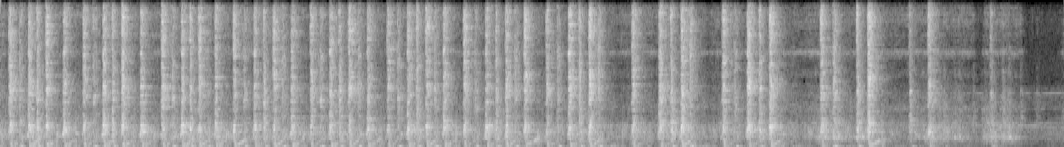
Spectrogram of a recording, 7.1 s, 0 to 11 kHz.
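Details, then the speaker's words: 1971 VW Beetle project, engine started with no exhaust fitted: loud, raw, uneven popping dying away after about six seconds; owner unsure if it sounds good, needs the exhaust on to judge the pistons. "You can hear the pistons going up and down, but there we are. Don't know if that sounds good or not. I need the exhaust on it to get a proper feel for the pistons and stuff."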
